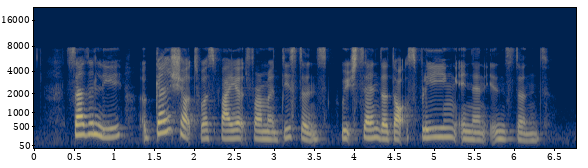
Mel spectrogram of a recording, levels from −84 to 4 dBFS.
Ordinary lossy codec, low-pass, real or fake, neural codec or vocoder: none; none; real; none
